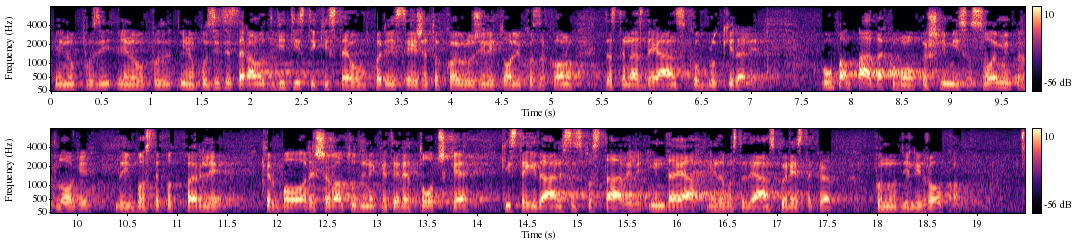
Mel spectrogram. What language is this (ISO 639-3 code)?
slv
